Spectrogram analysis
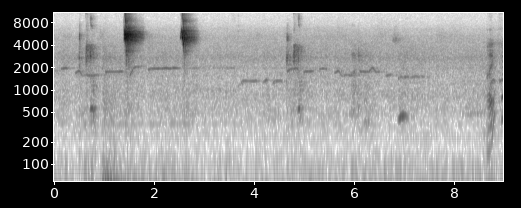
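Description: An African grey parrot makes a run of sharp, high whistles and clicks, with a few drawn-out squeaky tones in between and a faint background hiss.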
